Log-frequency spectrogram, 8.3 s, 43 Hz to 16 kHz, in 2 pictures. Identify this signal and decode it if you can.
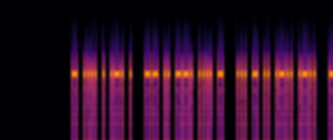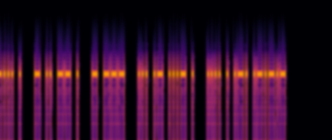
Morse code, heard as a keyed tone, about 50 wpm, 700 Hz. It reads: THERE MIGHT STILL BE TIME TO SAVE HER.
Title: Sentences from Top 1100 Words 50wpm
